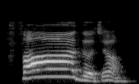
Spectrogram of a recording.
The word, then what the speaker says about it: father: father 이렇게 돼 있는데 fa는 강세를 받았고 너는 강세를 안 받았어요. 발음대로 읽으면 father 이렇게 해요. 근데 이게 뭐예요? 두 번째는 강세가 아니니까 무조건 뭘로 발음된다? 우리가 보통 얘기하는 슈아라는 발음으로 발음이 돼요.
